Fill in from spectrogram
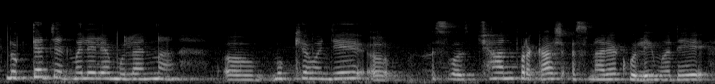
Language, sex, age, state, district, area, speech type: Marathi, female, 60+, Maharashtra, Pune, urban, spontaneous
